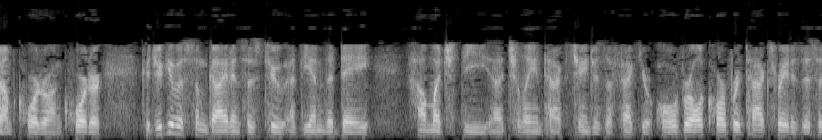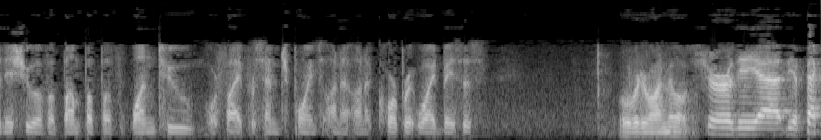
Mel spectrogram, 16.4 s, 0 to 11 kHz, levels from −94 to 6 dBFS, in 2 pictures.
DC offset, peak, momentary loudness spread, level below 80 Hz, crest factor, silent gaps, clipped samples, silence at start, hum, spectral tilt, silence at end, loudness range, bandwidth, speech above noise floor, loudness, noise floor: under 0.1%; -2 dBFS; 11 LU; -68 dBFS; 20 dB; none; under 0.1%; 0 s; none; -6 dB/octave; 0 s; 6 LU; 7.8 kHz; 32 dB; -21 LUFS; -53 dBFS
